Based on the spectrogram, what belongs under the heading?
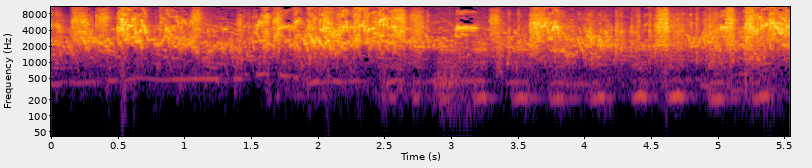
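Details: A busy budgerigar chorus of high chirps and squawks, over a low sliding tone and then a run of soft low beats about four per second.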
